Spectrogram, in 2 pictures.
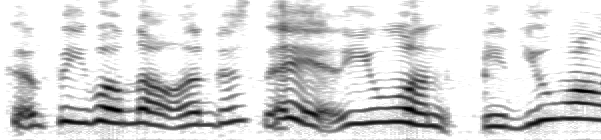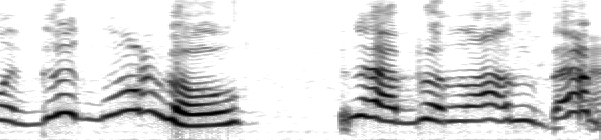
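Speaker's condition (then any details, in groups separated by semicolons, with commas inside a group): Cerebral palsy; speech affected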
